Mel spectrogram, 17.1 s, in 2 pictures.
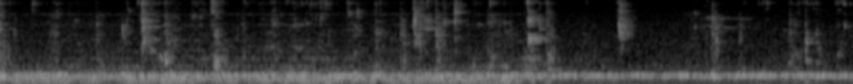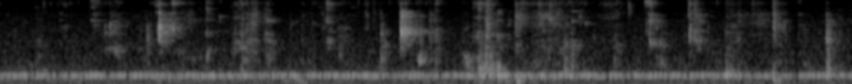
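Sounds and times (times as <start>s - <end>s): low hum: 0.0s - 6.1s
person chewing: 0.0s - 17.0s.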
